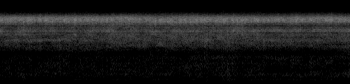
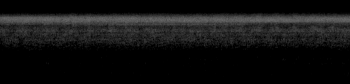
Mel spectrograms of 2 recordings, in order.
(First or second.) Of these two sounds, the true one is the second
